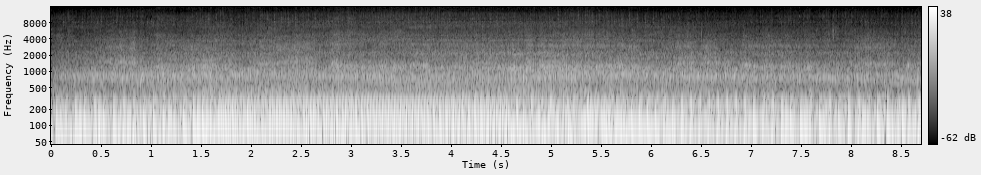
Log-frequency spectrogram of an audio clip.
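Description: Harley-Davidson Road Glide Special's V-twin engine running as the motorcycle rolls along at low speed. The engine note rises a little about three seconds in, then holds steady.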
